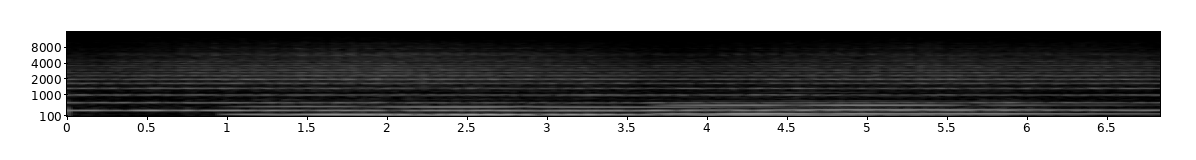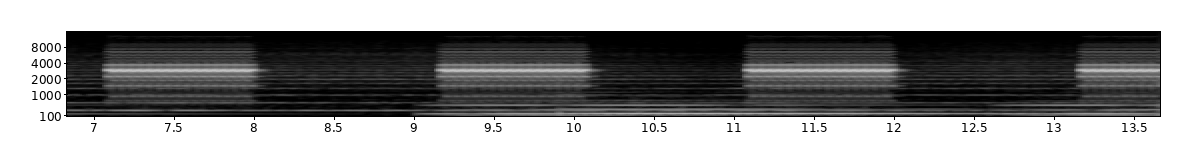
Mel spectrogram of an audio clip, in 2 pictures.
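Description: A mobile phone rings with a melodic ringtone, fairly loud, then breaks into repeated bright, high-pitched trilling bursts in a steady on-off rhythm. No one speaks.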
